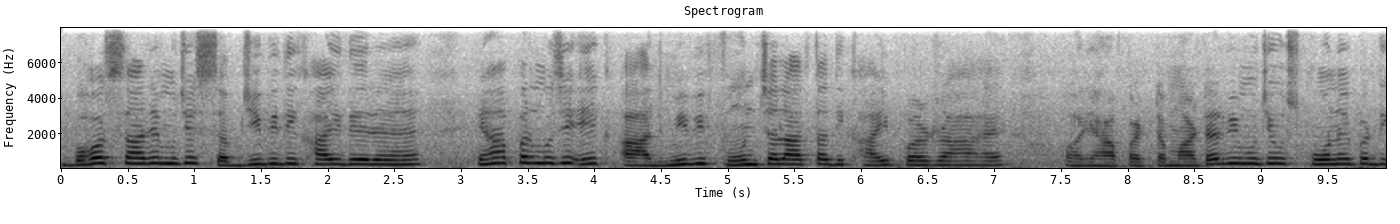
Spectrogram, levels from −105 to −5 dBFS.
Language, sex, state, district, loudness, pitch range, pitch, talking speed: Hindi, female, Uttar Pradesh, Hamirpur, -16 LUFS, 225-295 Hz, 265 Hz, 185 wpm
